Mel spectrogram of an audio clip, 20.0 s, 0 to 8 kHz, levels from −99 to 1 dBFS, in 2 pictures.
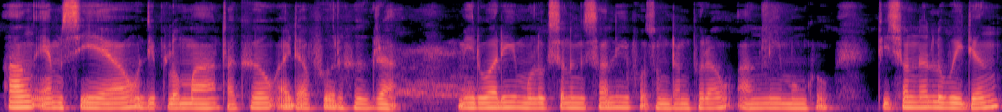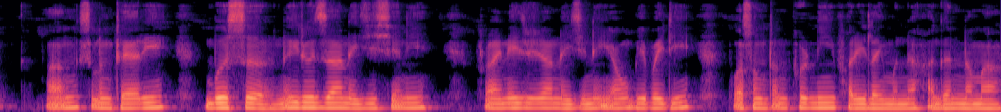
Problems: constant background noise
